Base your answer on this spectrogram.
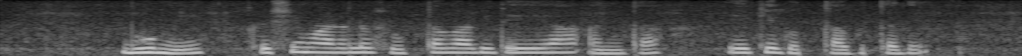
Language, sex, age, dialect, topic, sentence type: Kannada, female, 25-30, Coastal/Dakshin, agriculture, question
